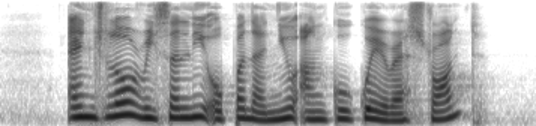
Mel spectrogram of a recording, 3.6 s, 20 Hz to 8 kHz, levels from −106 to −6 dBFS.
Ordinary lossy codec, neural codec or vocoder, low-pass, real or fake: none; none; 7.2 kHz; real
